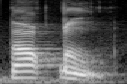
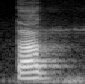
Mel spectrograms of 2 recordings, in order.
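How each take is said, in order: First: The final k ends with a heavy echoing bounce. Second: The final k stops without an echoing bounce. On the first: The speaker calls it right. "जब हम कलकला करेंगे तो double sound आएगा" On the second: The speaker calls it wrong. "तक नहीं पढ़ेंगे"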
